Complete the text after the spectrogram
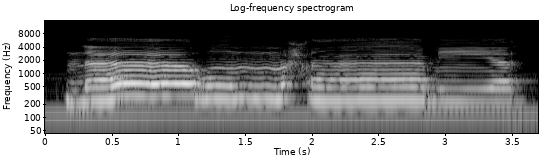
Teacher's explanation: نارن کی جو نون ہے اس کو تھوڑا سا لمبا کر کے پڑھیں گے کیونکہ اس نون کے بعد الف ساکن ہے، اور جو یہ را ہے را کے اوپر حرکت تنوین کی ہے، لیکن تنوین کا غنہ اس وجہ سے نہیں کریں گے کیونکہ اس را کے بعد حروف حلقی میں سے ح آ گیا ہے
